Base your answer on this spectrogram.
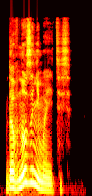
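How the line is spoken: Hoarse question. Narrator (Russian): спрашивает Илья севшим голосом

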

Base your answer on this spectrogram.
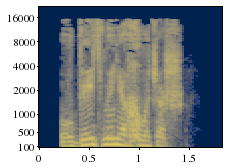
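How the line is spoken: Growl. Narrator (Russian): рыкнул я

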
